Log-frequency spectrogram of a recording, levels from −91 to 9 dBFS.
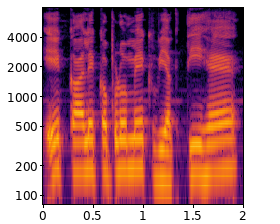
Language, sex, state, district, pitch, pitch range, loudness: Hindi, male, Uttar Pradesh, Shamli, 175 Hz, 165-180 Hz, -13 LUFS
